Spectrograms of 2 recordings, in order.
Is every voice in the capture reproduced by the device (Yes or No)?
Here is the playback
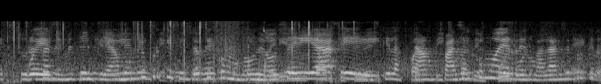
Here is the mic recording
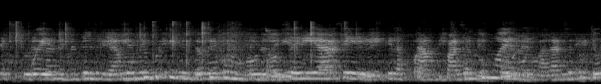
No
